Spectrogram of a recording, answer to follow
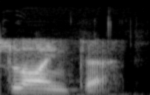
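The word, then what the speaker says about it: Sláinte: How do you say it? – That's right. Well, it's Schleunter. – Okay. – Slointe.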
